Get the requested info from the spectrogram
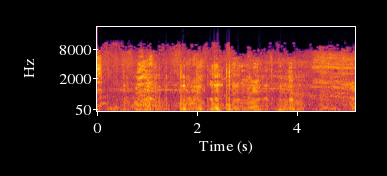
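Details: Angry pigs on a farm: a dense barnyard din of overlapping harsh squeals and grunts, with sharp louder outbursts near the middle over a constant low rumble of many animals.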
